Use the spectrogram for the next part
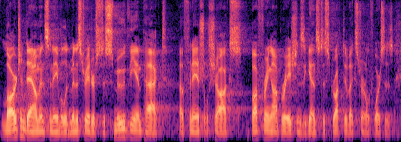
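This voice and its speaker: A man's voice: low voice, fairly even intonation, moderate pace, hardly any pauses, fairly bright tone. A man in his fifties moderating a panel, talking with hesitant restarts. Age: 50s. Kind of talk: panel introduction. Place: reunion event hall. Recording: echoey hall.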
